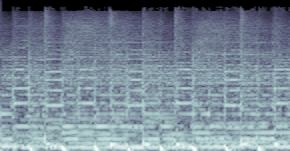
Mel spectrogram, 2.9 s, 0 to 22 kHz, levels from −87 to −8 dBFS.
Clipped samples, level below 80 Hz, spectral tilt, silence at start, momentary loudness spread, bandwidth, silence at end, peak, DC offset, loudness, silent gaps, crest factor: under 0.1%; -22 dBFS; -4.5 dB/octave; 0 s; 1 LU; 18 kHz; 0 s; -2 dBFS; under 0.1%; -15 LUFS; none; 12 dB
